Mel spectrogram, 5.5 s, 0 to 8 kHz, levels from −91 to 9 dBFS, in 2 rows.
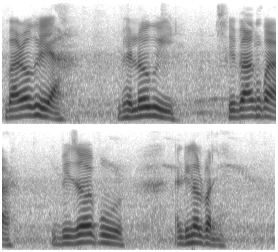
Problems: none marked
